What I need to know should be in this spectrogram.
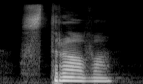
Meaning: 1. dish (specific type of prepared food) 2. course (stage of a meal)
- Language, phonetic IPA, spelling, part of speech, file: Ukrainian, [ˈstraʋɐ], страва, noun, Uk-страва.ogg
